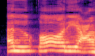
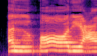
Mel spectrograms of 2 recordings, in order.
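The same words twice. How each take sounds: The two takes are said the same way.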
